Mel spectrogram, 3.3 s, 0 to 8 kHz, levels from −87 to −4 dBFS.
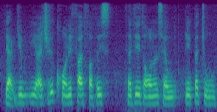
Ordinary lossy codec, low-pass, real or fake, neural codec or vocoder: none; 7.2 kHz; fake; codec, 16 kHz, 0.5 kbps, FunCodec, trained on Chinese and English, 25 frames a second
